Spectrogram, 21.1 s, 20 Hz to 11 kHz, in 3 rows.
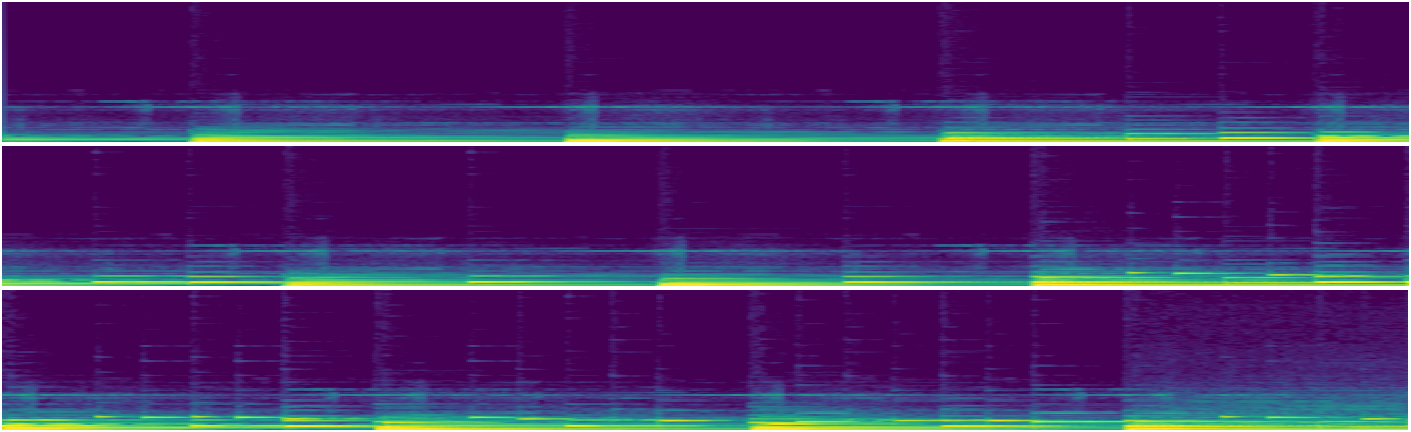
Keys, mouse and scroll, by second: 2.5 click.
